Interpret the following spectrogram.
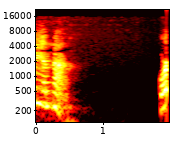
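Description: Speech only: a woman speaking Tamil into a microphone, trailing off into about a second of dead silence before her voice comes back near the end.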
